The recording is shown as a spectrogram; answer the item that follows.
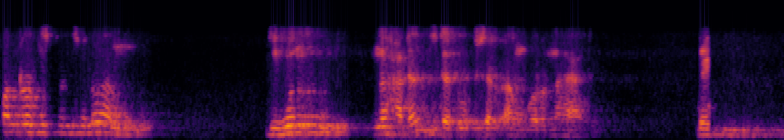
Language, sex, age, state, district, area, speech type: Bodo, male, 45-60, Assam, Chirang, urban, conversation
